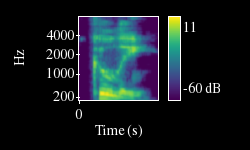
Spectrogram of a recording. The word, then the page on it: coolie: Australian English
